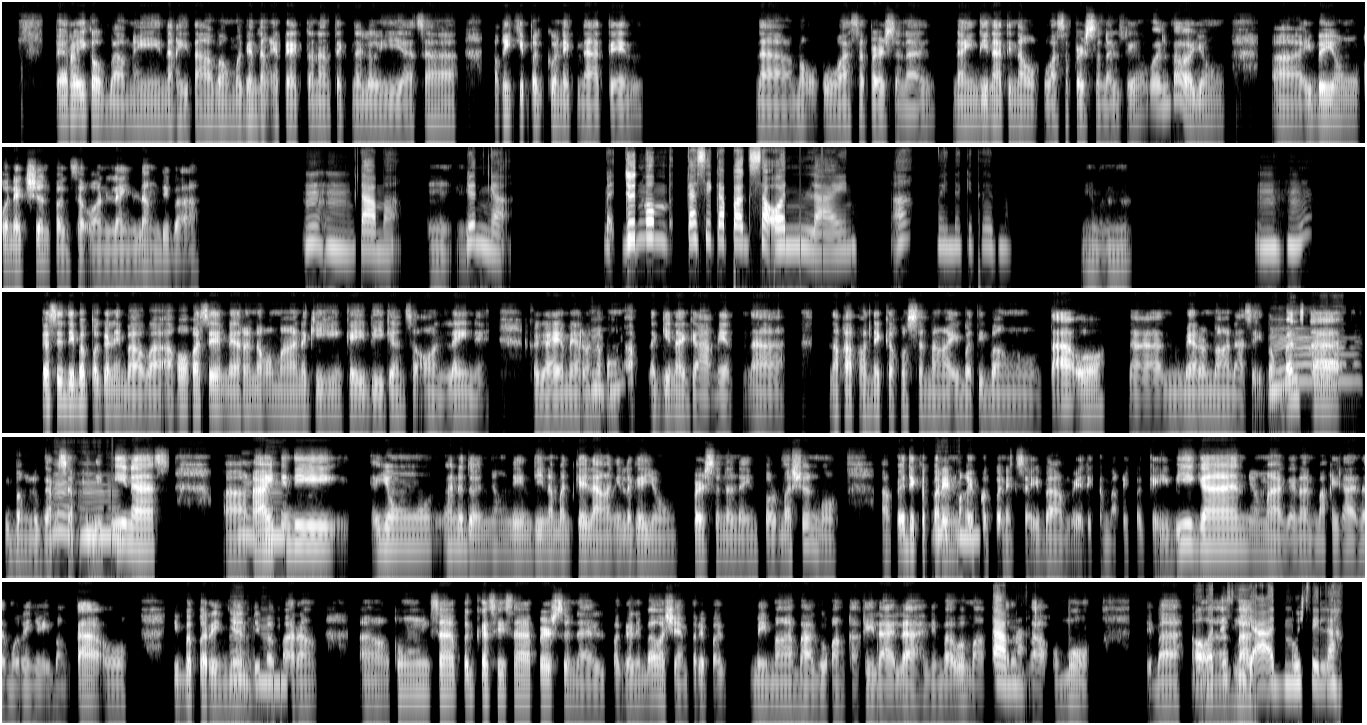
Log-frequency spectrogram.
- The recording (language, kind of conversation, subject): Filipino, unstructured, Ano ang masasabi mo tungkol sa pagkawala ng personal na ugnayan dahil sa teknolohiya?
- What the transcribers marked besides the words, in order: other background noise; tapping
